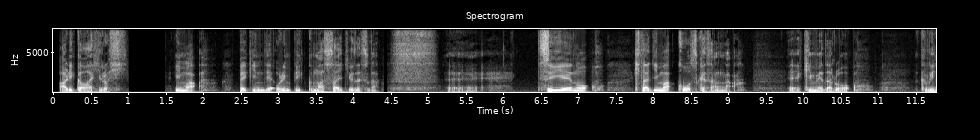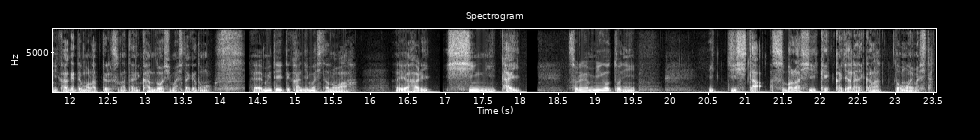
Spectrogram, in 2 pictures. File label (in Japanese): free talk, male voice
